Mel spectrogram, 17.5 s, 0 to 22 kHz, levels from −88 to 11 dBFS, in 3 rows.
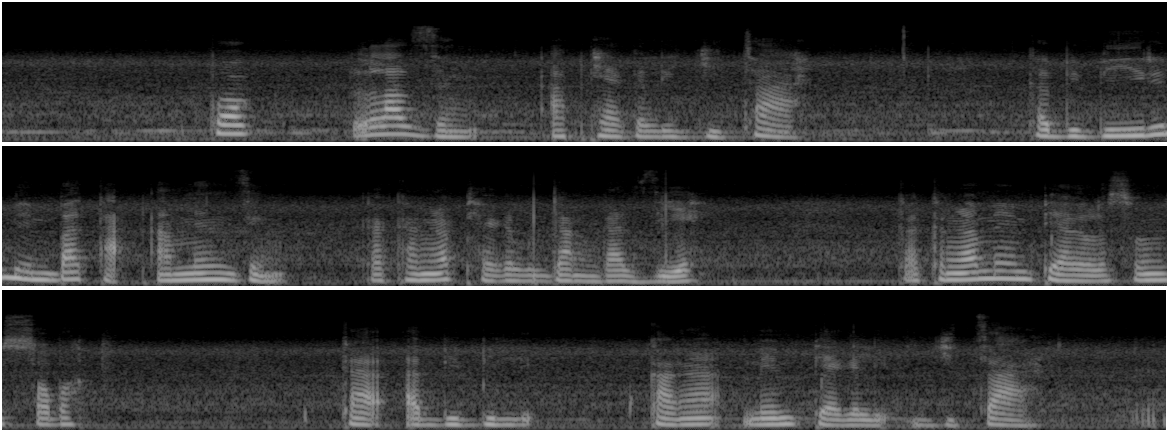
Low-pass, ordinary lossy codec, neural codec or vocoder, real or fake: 10.8 kHz; AAC, 96 kbps; none; real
